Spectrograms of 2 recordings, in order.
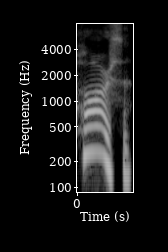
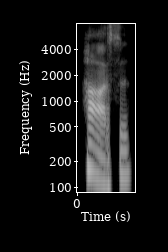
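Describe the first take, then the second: First: First हॉर्स with a rounded "o", "hors"; correct pronunciation. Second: हॉर्स with an open "aa", "haars"; mispronunciation. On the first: (हॉर्स में गोल "ऑ") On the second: (हॉर्स को "हार्स" बोलें) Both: Shown as a demonstration. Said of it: "नहीं यार".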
